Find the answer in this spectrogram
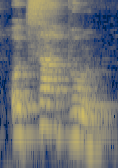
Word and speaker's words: उत्साहपूर्ण: Utsahpoon, which is pronounced as Utsahpoon, which means very excited, very lively.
